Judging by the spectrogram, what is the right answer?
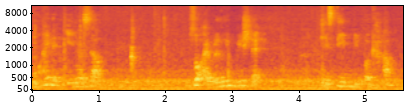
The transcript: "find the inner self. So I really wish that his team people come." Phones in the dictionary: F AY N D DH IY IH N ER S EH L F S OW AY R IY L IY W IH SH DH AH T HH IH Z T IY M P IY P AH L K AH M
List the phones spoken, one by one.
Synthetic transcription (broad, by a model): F AY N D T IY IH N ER S EH L F S OW AY R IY L IY W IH SH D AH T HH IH S T IY M P IY P AH L K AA M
